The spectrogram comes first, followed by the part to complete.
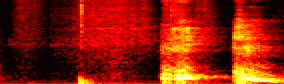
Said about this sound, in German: Ich muss heute husten, Achtung.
